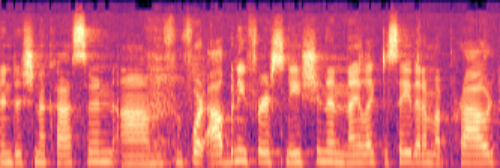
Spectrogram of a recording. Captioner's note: in English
